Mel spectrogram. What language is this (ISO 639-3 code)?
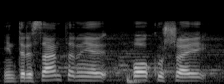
srp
